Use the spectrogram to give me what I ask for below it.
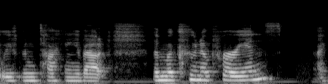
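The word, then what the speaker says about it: Mucuna pruriens: the supplements that we've been talking about the makuna purans I pronounced it did I pronounce it right absolutely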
